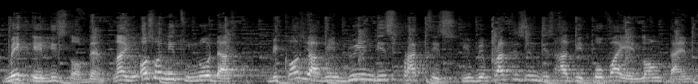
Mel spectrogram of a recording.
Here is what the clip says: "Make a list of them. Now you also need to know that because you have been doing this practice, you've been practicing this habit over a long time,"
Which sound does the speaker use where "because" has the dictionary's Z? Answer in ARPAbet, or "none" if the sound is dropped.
S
